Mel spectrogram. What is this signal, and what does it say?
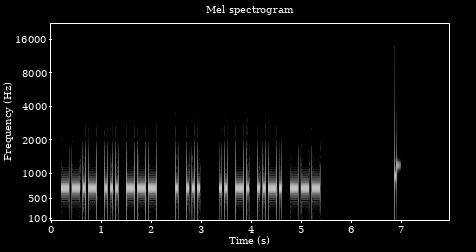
Morse code, heard as a keyed tone, about 22 wpm, 700 Hz. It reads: QSO ES INFO
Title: Common QSO Phrases Encore 22wpm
